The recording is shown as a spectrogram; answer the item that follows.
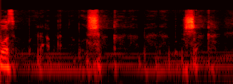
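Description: A man's voice finishes a word, then two short hissing breaths into the microphone about a second apart, over a faint low hum.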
